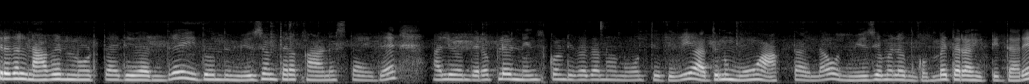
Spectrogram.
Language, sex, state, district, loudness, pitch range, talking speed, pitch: Kannada, female, Karnataka, Bellary, -18 LUFS, 205-230 Hz, 155 wpm, 215 Hz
